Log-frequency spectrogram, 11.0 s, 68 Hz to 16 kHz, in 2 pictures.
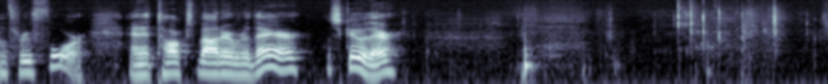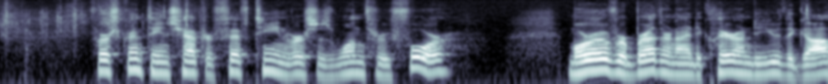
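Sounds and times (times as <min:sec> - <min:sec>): paper pages rustling: 0:03.4 - 0:07.2.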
